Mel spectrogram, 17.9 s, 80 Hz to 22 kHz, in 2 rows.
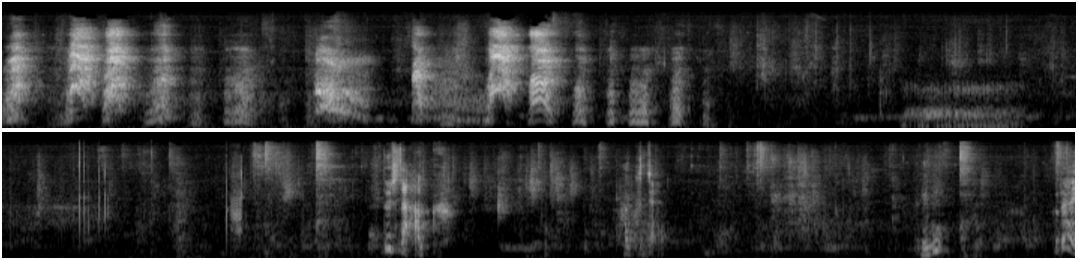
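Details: Black Shiba Inu puppies on their room debut, January 29–30, give sharp, rapid yips and barks in dense bursts over the first six seconds, then a lower, muffled voiced stretch, followed by scattered high yelps.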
